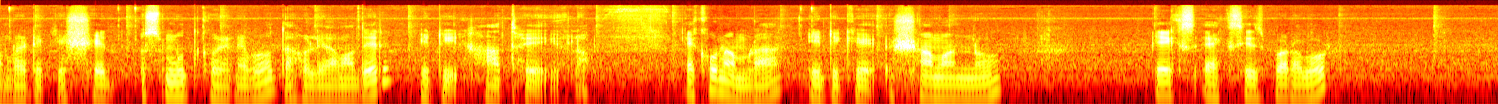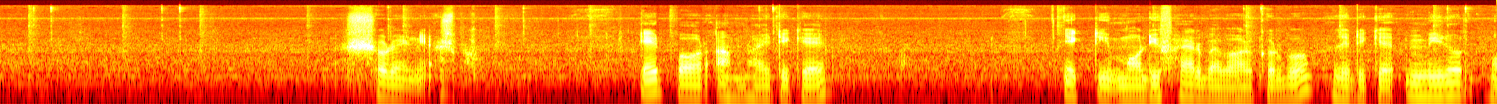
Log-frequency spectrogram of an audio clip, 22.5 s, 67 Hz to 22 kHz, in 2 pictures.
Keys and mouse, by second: 0.7 click, 1.4-2.6 middle drag, 3.4 KP_1, 5.8 click, 14.0-15.0 middle drag, 15.7 KP_1, 16.7 click, 20.5-22.1 drag.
